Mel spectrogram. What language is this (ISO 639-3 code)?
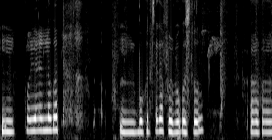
asm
